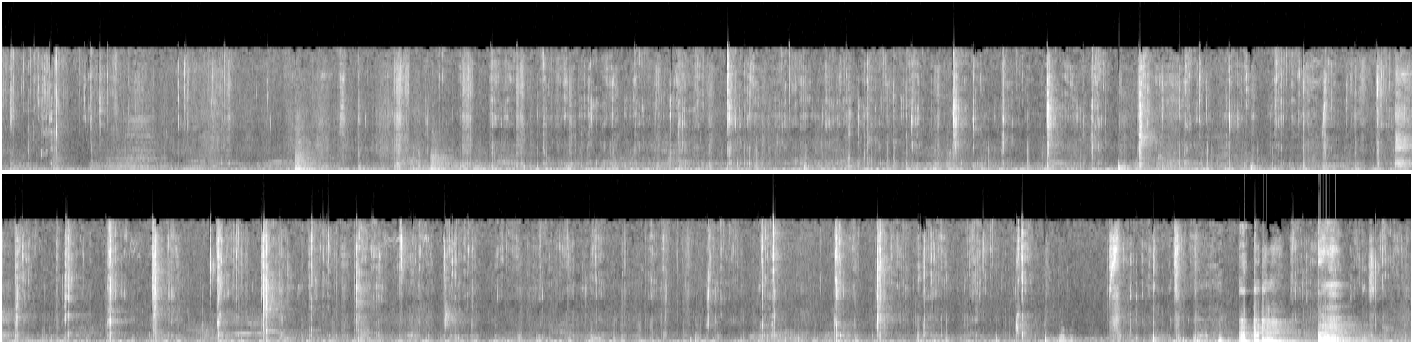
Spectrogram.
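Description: Close-miked chewing and mouth clicks of a person eating pav bhaji: soft buttered bread rolls with a mashed vegetable curry. Near the end, a louder low sound from the throat.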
